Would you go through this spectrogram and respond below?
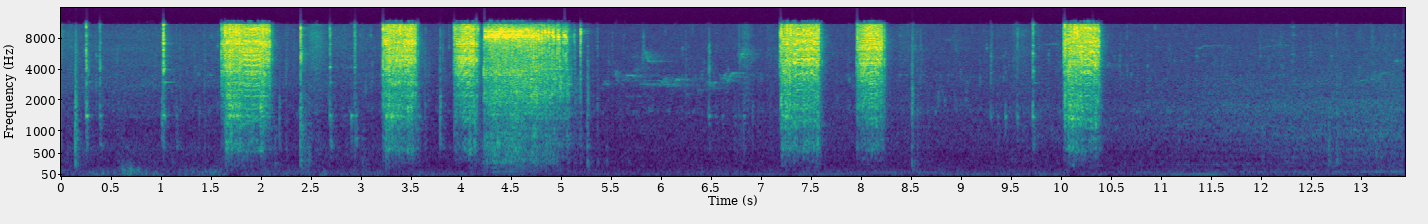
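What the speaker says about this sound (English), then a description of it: "I'm going to try to impact and get them loose" Impact wrench loosening the water pump bolts on a 2011 Cadillac CTS4 3.6, with about six short, loud bursts of hammering rattle separated by quieter gaps, close up in a garage setting.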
